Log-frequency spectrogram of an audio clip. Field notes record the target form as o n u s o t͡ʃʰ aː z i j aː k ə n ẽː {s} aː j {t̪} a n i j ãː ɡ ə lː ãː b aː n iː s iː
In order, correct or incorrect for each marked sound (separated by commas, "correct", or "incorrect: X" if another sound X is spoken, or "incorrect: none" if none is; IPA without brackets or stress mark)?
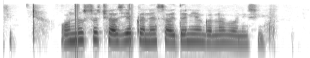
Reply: correct, incorrect: d̪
